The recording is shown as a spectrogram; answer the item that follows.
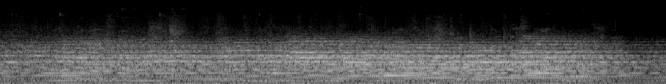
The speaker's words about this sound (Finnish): Monille suomalaisillekin Berliinin kävijöille tutun Wilhelm II:n muistokirkon kellojen pauhu kaikaa Berliinin vanhimman kauppakeskuksen Eurooppa-sentterin sisätiloihin juuri sopivasti,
